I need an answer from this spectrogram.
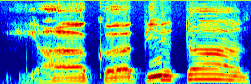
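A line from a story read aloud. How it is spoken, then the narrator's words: Booming voice. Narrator (Russian): прогудел первый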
